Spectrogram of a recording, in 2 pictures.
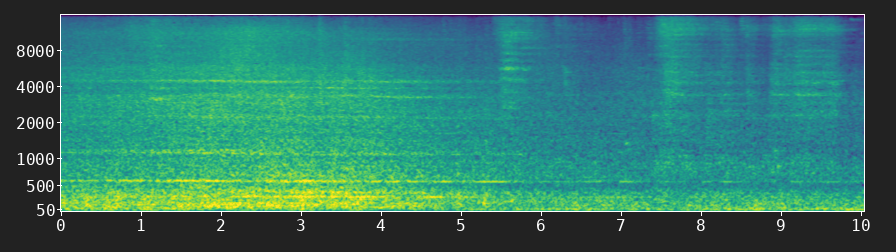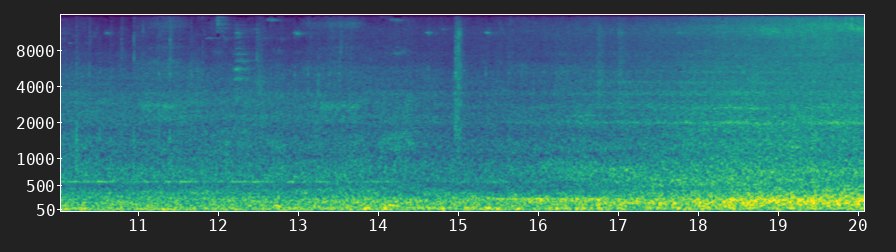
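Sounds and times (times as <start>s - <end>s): train rumble and motor hum: 0.0s - 20.0s.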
